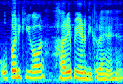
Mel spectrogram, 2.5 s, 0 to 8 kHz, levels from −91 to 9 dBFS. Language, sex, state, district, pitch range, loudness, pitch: Hindi, female, Uttar Pradesh, Ghazipur, 205-230 Hz, -20 LUFS, 215 Hz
